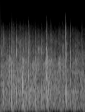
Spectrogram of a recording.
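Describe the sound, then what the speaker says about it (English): A school board meeting audience breaks into a short burst of applause, many hands clapping at once in a brisk, steady patter that fills the room. "a round of applause for them as well"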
